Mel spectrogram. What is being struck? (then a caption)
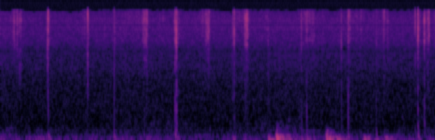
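Rubber stress ball filled with glitter gel. A palm-sized, soft, translucent rubber or vinyl squishy stress ball filled with gold glitter gel is squeezed and deformed by fingers while its surface is tapped and scratched with medium-length nails painted in mint polish. Quiet, dull low squishes and soft taps come at an uneven pace, with faint bright clicks from the nails. Two louder, deeper squeezes stand out near the end.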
